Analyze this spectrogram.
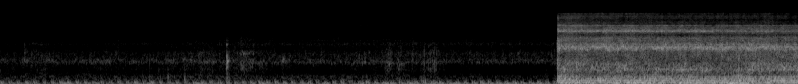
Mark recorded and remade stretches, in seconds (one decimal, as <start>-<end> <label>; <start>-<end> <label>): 0.0-8.0 remade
